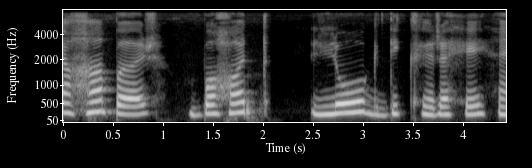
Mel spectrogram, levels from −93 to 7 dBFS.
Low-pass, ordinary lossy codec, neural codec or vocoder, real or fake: 7.2 kHz; none; none; real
